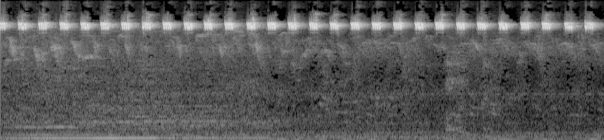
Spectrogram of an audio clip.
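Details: Cricket used as a training sound for songbirds, described as loud and clear: a steady series of shrill, high pulsed chirps at nearly four per second, a faint low hum early on and faint bird notes behind.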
